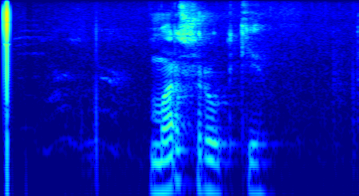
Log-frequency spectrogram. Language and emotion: Russian, neutral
